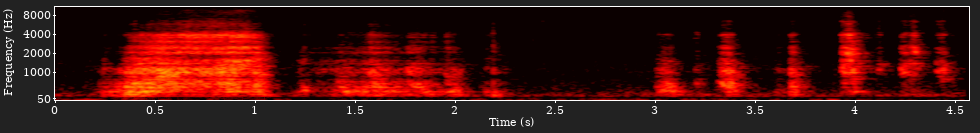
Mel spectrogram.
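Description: A wooden stylus scratches slowly across a scratch-art paper board near its lower corner, producing dry, raspy strokes with almost no low end. One long, loud scrape is followed by softer drawn-out scratching and then a series of shorter, separate strokes, each with a bright, papery hiss centred around 1.5 kHz.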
